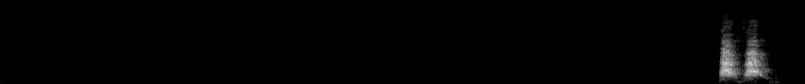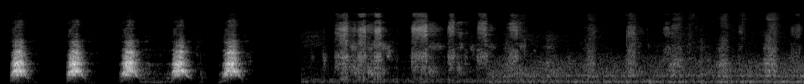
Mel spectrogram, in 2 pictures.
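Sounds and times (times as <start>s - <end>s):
dog barking: 7.2s - 10.6s.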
